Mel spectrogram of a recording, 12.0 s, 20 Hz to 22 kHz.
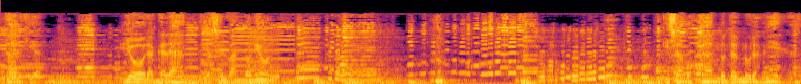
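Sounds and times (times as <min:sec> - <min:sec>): accordion melody: 0:00.0 - 0:12.0
plucked bass: 0:00.0 - 0:12.0.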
